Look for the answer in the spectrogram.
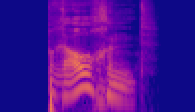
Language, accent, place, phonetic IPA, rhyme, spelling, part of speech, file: German, Germany, Berlin, [ˈbʁaʊ̯xn̩t], -aʊ̯xn̩t, brauchend, verb, De-brauchend.ogg
- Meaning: present participle of brauchen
